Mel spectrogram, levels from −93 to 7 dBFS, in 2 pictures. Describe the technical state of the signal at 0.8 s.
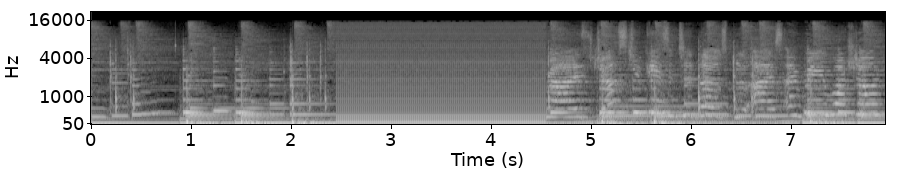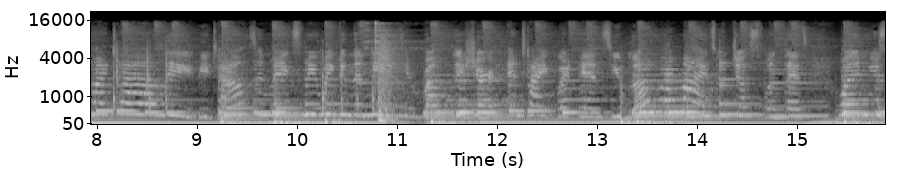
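At 0.84 s there's an electrical switching spike, a single sharp snap lasting about a millisecond and riding on top of the sound rather than replacing it. It's the kind of click you get when a nearby switch, motor or static discharge arcs for an instant and the audio line picks up that burst as a voltage jump. The likely culprit is a brief arc like that, coupled in electrically rather than through the air.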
